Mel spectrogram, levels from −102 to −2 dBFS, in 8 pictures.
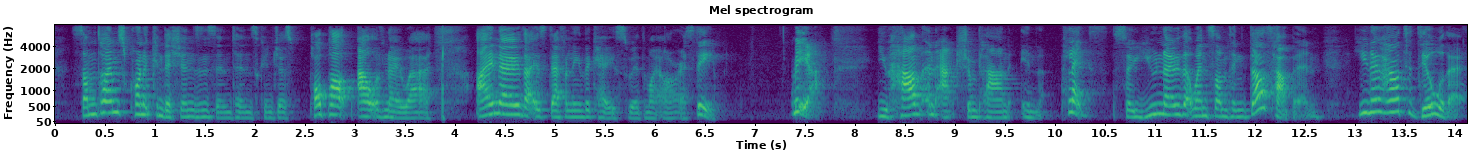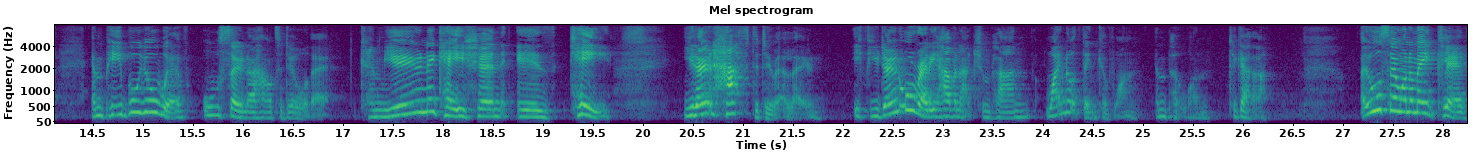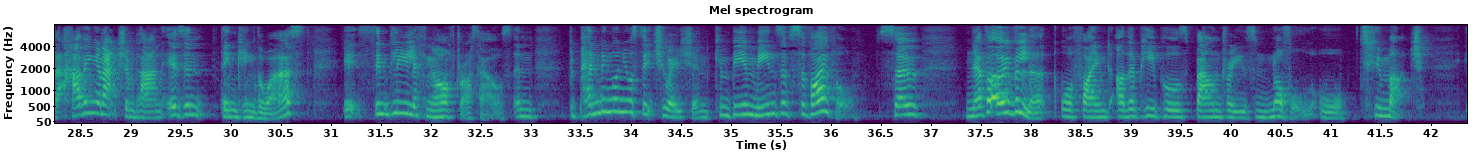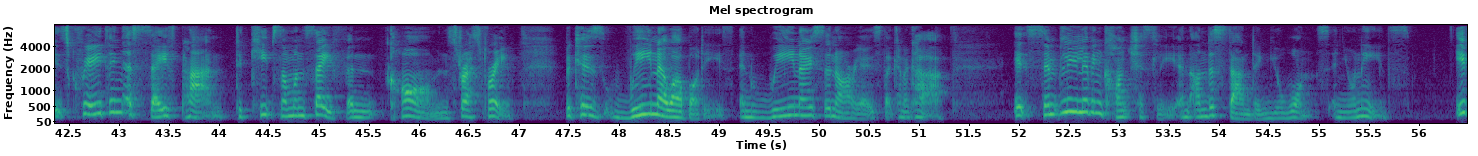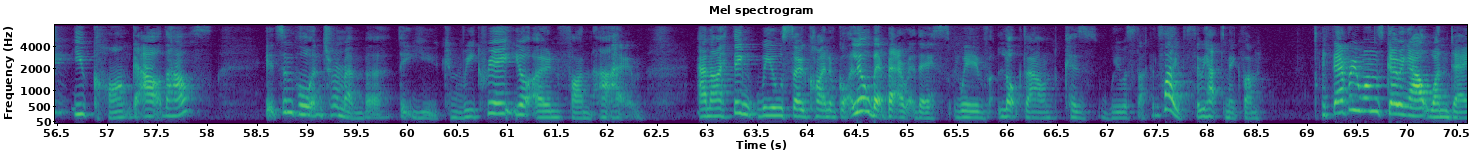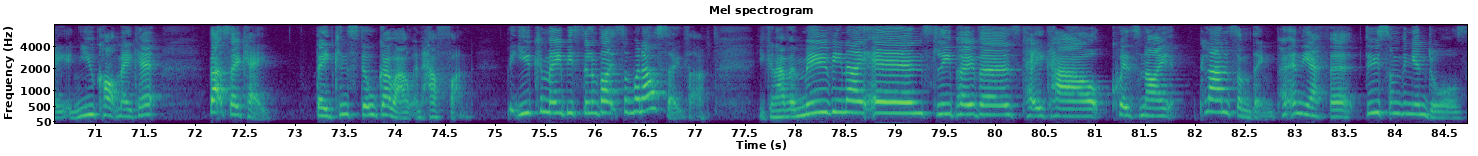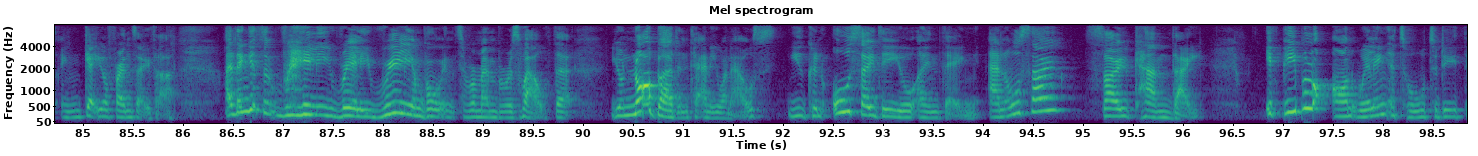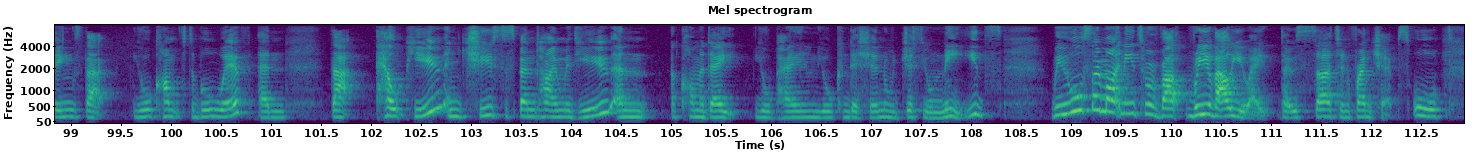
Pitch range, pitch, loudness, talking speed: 200-295 Hz, 235 Hz, -31 LUFS, 180 wpm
